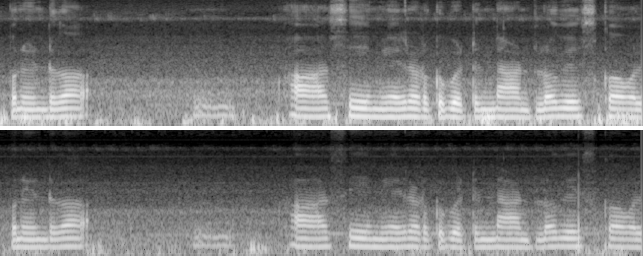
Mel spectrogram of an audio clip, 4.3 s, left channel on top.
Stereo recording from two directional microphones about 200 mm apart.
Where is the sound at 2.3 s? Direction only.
35° left (ahead or behind).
